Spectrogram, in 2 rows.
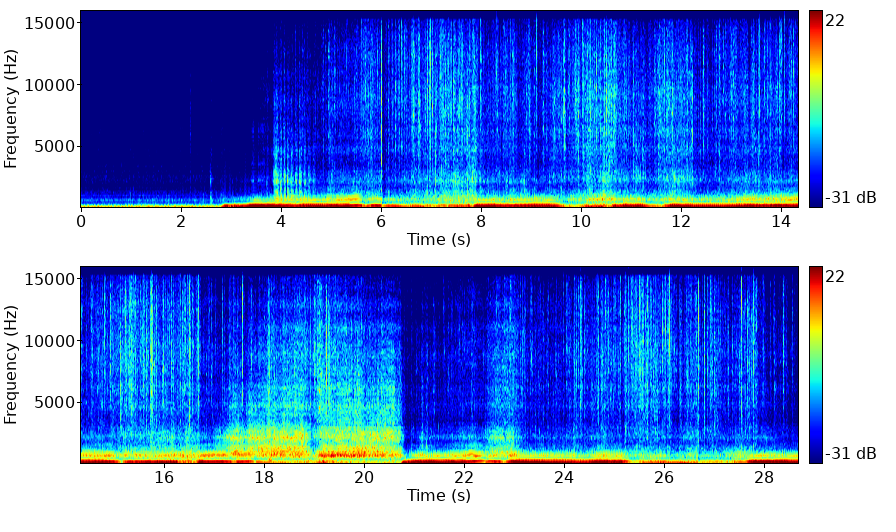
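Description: A BMW E36 M3's straight-six engine, heard from inside the cabin, idles and then launches hard about three seconds in. It revs up and down through gear changes and lifts as the car is driven hard through the course, and tyres squeal for a few seconds about two-thirds of the way through.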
